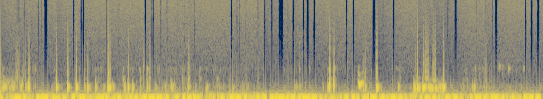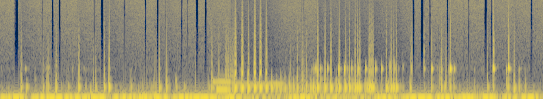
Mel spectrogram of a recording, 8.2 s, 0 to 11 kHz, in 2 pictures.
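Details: Loud stomach growling and gurgling recorded through a stethoscope on the abdomen after eating Mentos, following a fast of over 15 hours: active bowel sounds.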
